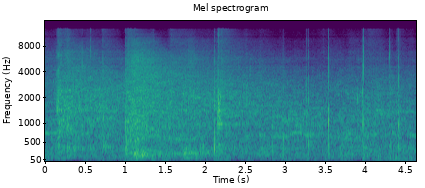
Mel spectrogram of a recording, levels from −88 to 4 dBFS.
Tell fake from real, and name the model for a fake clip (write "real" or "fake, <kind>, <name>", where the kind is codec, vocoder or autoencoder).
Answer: fake, codec, DAC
